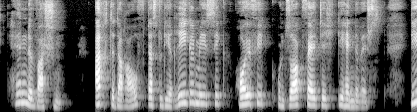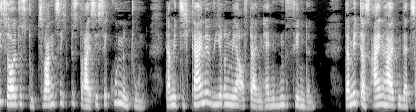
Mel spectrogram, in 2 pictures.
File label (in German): Deutsch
